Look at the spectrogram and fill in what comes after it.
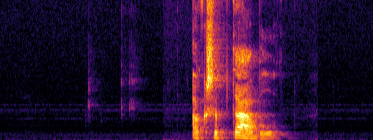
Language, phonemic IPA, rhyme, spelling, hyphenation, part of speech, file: Dutch, /ˌɑk.sɛpˈtaː.bəl/, -aːbəl, acceptabel, acceptabel, adjective, Nl-acceptabel.ogg
- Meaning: acceptable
